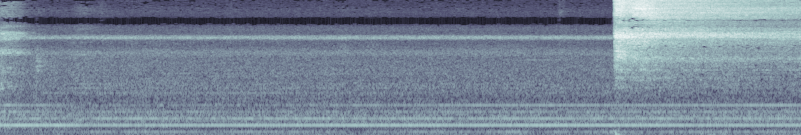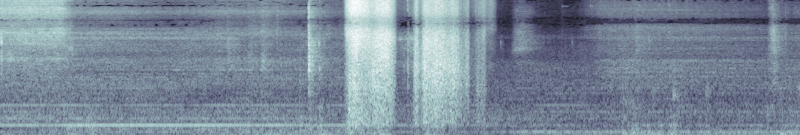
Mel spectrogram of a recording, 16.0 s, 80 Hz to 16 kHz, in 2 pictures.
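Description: Inside a JR 415 series electric train: a steady electric hum from the train's equipment, with a hiss about six seconds in that lasts a couple of seconds. Two loud, brief noises come close together near the twelve-second mark, after which the hum's main tone is gone.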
